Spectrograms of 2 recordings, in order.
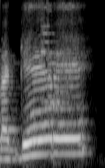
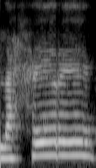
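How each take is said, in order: First: The middle consonant sounds like a plain g. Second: The middle consonant sounds like a k. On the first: The speaker calls it wrong. "bukan lagere" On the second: The speaker calls it right. "G itu dibaca dengan K. Jadi lahere gitu"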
